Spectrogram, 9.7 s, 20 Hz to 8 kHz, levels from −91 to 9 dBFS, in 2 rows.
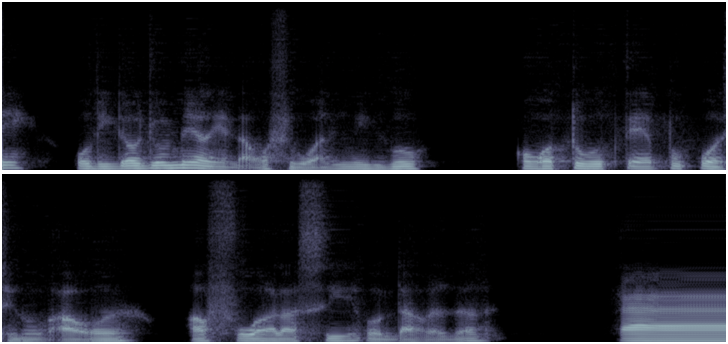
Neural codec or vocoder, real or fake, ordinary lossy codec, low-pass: codec, 16 kHz, 0.7 kbps, FocalCodec; fake; none; none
